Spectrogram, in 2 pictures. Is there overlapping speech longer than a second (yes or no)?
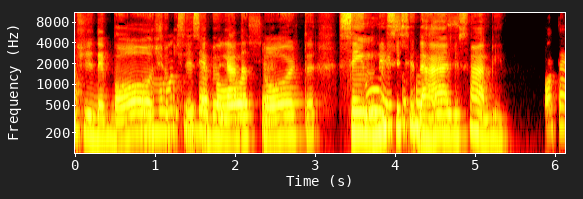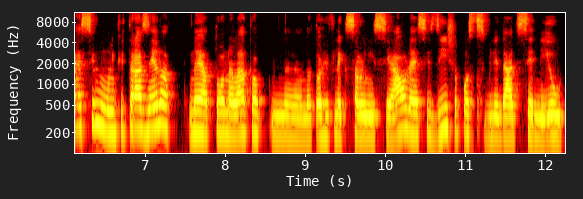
yes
